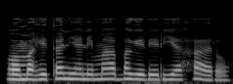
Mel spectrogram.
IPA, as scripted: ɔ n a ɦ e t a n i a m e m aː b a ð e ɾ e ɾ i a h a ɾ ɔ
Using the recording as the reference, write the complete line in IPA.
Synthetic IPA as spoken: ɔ m a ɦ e t a n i a n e m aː b a ɣ e ɾ e ɾ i a h a ɾ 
